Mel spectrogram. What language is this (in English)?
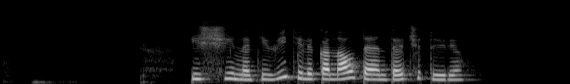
Russian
